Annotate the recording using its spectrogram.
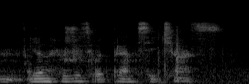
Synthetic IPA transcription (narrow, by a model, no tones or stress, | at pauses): janɐxɐʒusʲvot̪pʲɾʲamsʲejt͡ʃas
